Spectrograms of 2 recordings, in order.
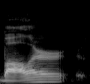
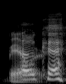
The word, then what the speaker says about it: Bahler: comes from oh that's great people call it baller we we don't correct them anymore because 95% of the people say baller but it's pronounced like the university Bor yes ma'am excellent well I'm glad you made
